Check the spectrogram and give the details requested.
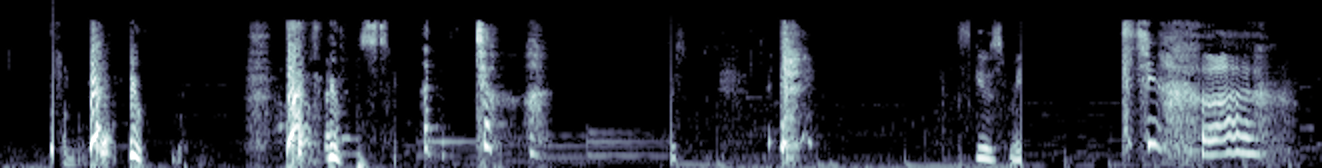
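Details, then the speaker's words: Several short sharp sneezes from different voices in quick succession, one speaker reporting allergies, faint music behind and a longer voiced burst at the end; sneeze. "uh excuse me excuse me oh god my nose i have allergies"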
